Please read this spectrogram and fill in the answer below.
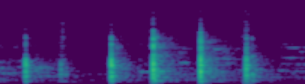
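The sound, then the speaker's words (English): Lettuce is cut in six crisp, evenly spaced strokes against a board. Each is a short, faint crunch with a brief tail, and no voices are heard. “do y'all know why you're not supposed to use a knife when you're cutting lettuce like I am?”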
